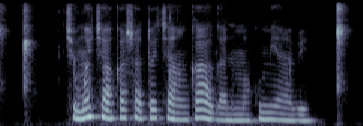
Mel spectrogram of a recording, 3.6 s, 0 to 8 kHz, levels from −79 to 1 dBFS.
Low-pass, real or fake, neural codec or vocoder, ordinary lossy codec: 7.2 kHz; real; none; none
